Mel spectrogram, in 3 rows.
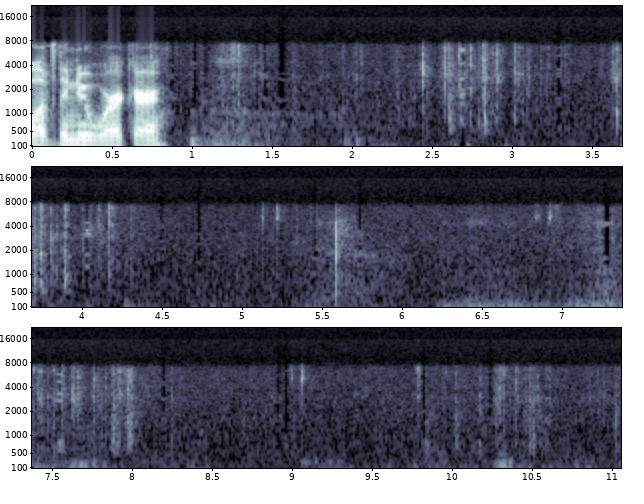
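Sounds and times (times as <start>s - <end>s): soft keyboard typing: 1.4s - 4.4s, 5.1s - 5.4s, 6.8s - 11.0s.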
